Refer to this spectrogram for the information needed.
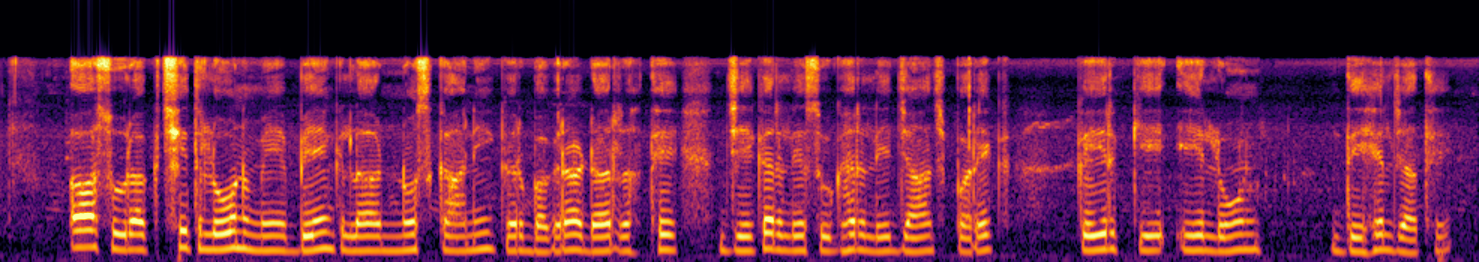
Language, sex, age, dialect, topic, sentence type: Chhattisgarhi, male, 18-24, Northern/Bhandar, banking, statement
